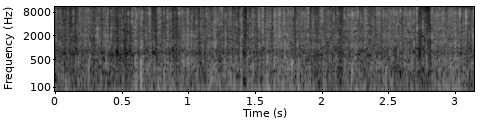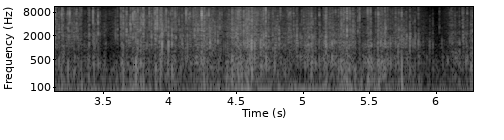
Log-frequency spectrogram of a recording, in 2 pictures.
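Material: Plastic.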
